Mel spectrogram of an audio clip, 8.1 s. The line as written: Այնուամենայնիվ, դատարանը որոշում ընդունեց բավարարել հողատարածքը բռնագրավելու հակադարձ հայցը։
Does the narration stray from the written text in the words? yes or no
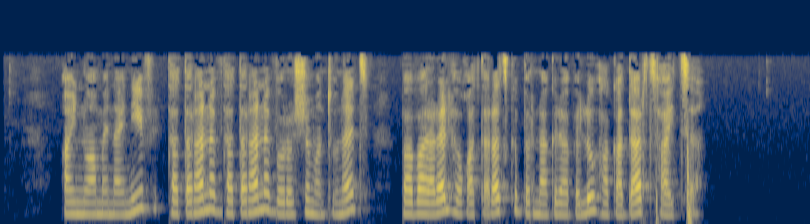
yes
